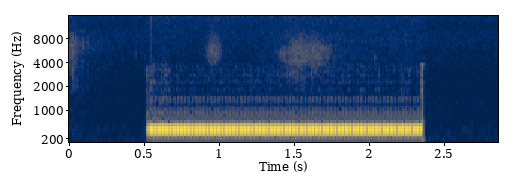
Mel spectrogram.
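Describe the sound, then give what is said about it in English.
A telephone dial tone as a call is placed: a single steady, mid-pitched hum held for about two seconds on its own, then cut off abruptly with a short click. “So let's hit dial.”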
